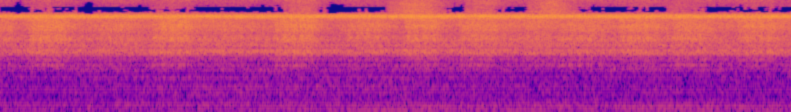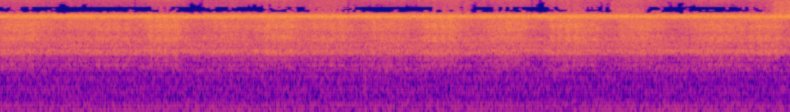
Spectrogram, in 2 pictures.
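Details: Cicadas calling in Dallas, Georgia: a dense, continuous high-pitched buzzing drone with a steady whine on top and soft pulsing swells every second or so, unbroken throughout.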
